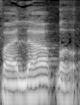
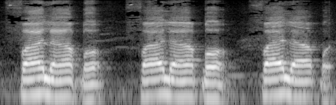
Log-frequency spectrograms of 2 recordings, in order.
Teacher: যদি আমরা এখানে ওয়াকফ ধরি তাহলে বলতে হবে ফালাক, এই কফটা কলকলা করতে হবে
